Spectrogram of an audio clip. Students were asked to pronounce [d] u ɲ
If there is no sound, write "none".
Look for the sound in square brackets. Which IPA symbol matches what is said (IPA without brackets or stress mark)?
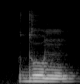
d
